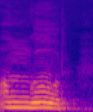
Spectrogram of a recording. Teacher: तो जो आवाज है वो अधिकतम किससे कहां से आ रही है? नाक से।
